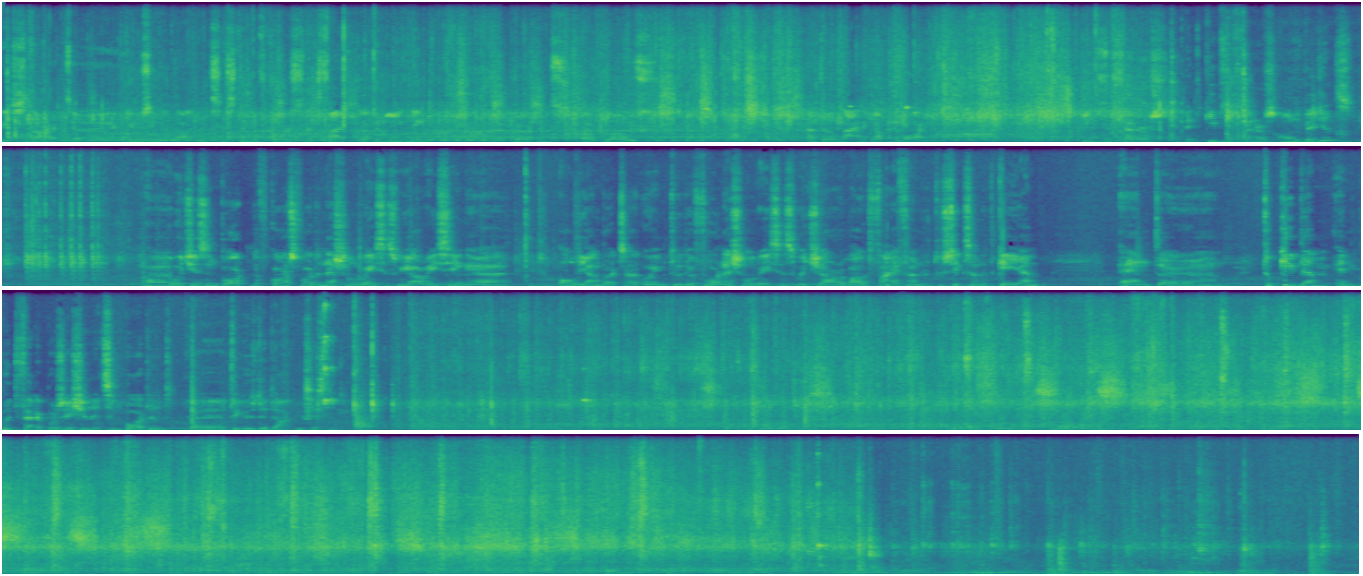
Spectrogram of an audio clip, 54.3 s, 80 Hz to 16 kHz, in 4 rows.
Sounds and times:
Speech: 0.0 - 6.6, 8.0 - 9.4, 10.8 - 13.6, 15.0 - 24.0, 24.8 - 30.6.

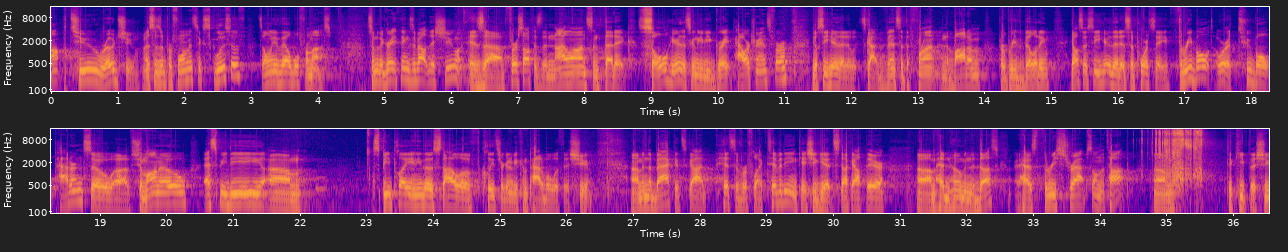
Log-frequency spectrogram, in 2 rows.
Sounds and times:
Speech: 0.0 - 22.4, 23.0 - 26.4, 27.0 - 35.2, 35.9 - 36.5.

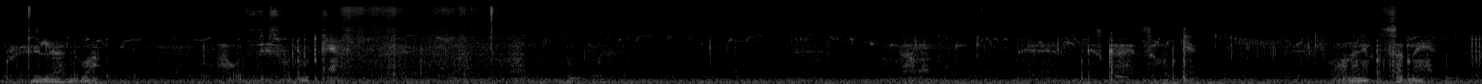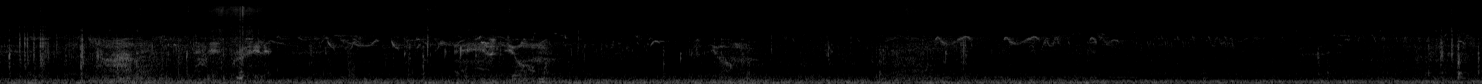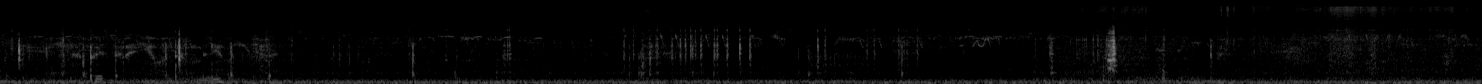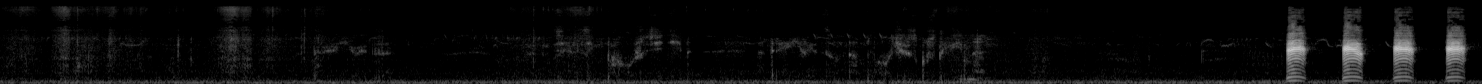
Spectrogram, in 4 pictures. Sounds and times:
Bird: 0.0 - 59.2.

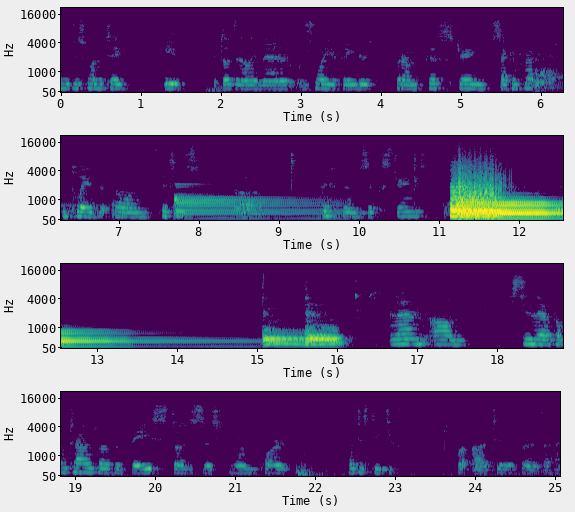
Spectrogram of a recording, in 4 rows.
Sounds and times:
Speech: 0.0 - 8.8, 9.5 - 10.9, 16.6 - 21.8, 22.4 - 25.0
Music: 5.9 - 7.0, 7.7 - 9.9, 11.1 - 16.1.

